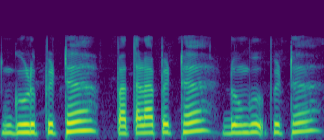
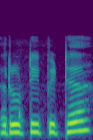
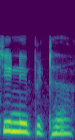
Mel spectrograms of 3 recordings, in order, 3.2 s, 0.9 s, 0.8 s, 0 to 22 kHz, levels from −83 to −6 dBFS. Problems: constant background noise, background conversations at intervals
